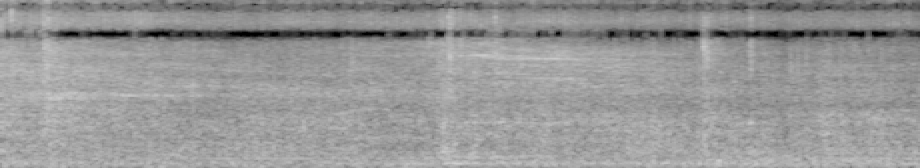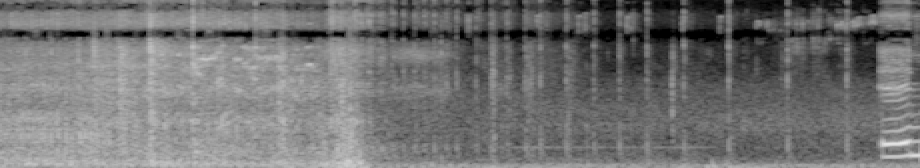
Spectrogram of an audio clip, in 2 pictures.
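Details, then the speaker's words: Garage door travelling, heard louder from inside: a continuous rough rumble and rattle that stops abruptly at the end of travel, coming from a roller; a worn roller grinding in its track. "you can hear that noise you can hear it louder inside that sound is mostly coming from the roar that is over there"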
